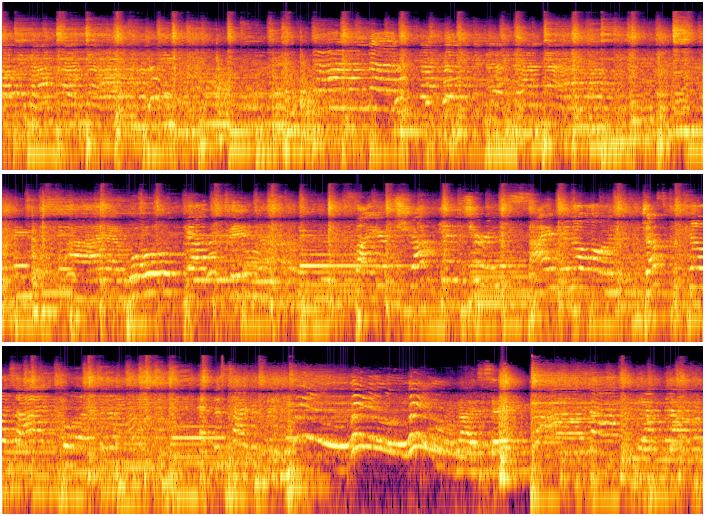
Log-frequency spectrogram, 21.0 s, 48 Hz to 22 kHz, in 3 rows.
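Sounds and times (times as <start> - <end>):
woman singing: 0.0 - 2.1, 3.1 - 6.3, 7.5 - 17.3, 18.4 - 21.0
drum kit beat: 0.0 - 21.0.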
